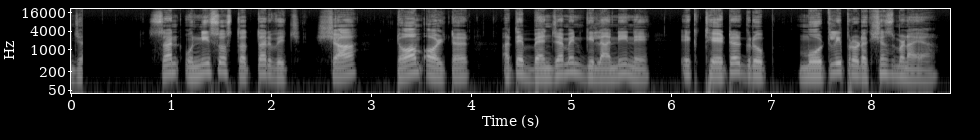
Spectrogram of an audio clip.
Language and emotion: Punjabi, neutral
